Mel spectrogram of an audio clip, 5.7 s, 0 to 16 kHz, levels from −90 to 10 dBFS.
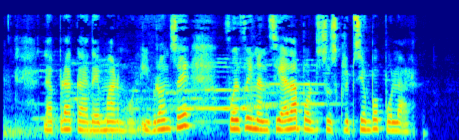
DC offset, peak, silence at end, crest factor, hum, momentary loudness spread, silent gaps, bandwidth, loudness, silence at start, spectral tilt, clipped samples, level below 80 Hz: under 0.1%; -2 dBFS; 0.55 s; 18 dB; none; 10 LU; none; 11.5 kHz; -19 LUFS; 0.05 s; -4 dB/octave; under 0.1%; -54 dBFS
